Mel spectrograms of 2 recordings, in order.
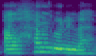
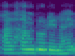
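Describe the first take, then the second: First: It is said with an Arabic accent. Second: It is said with an Indonesian accent. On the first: The speaker calls it right. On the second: The speaker calls it wrong. "kalau orang Indonesia banyak yang"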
